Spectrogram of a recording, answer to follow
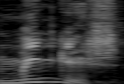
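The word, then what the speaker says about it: Menzies: In fact, you should pronounce it John Mingus.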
